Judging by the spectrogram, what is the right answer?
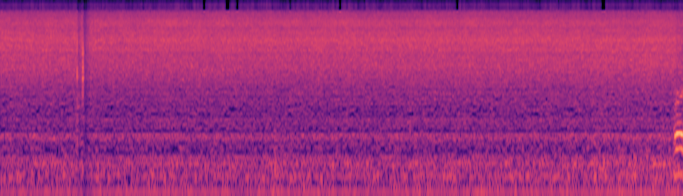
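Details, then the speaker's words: Autoclave steam sterilizer after about half an hour of sterilizing, release valve open: constant, even high hiss of escaping steam with no sputter or whistle; normal venting down toward one atmosphere. "so now i'm ready to release the pressure when i do this it will it will fill the room with stench so i will turn on the exhaust fan before i flip the valve"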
